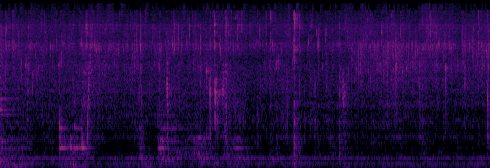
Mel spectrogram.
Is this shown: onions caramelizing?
yes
